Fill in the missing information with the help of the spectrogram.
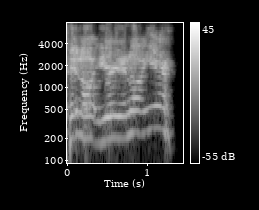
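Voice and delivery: high, loud laughing taunt; laughing tease. Real, not acted. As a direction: giggle it out teasingly. Teasing through laughter.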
